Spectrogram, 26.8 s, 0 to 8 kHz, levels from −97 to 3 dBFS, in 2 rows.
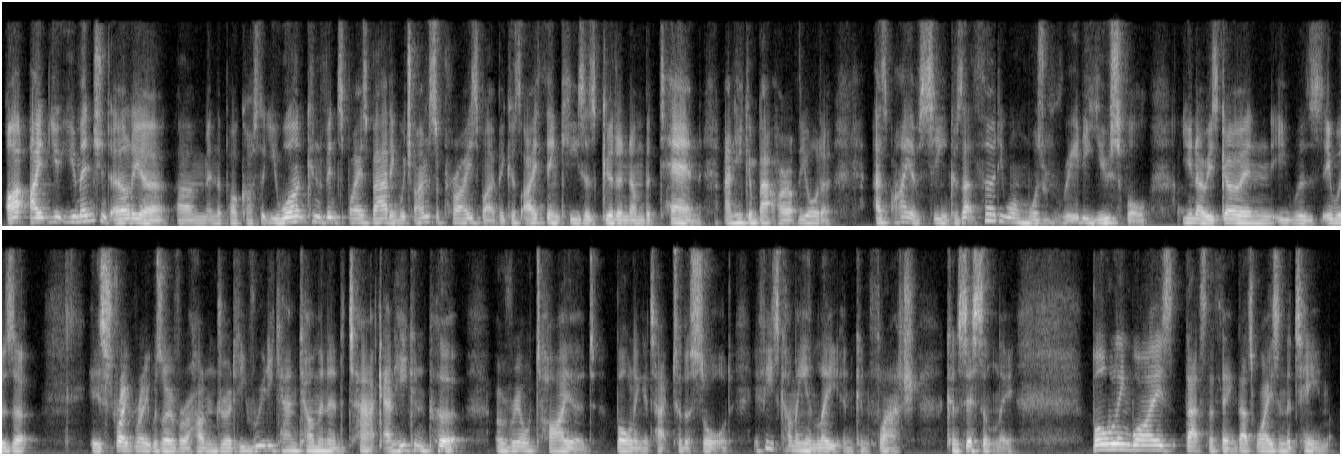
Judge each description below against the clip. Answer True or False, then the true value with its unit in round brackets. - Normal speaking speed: False (230 wpm)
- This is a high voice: False (135 Hz)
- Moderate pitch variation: True (3.4 semitones)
